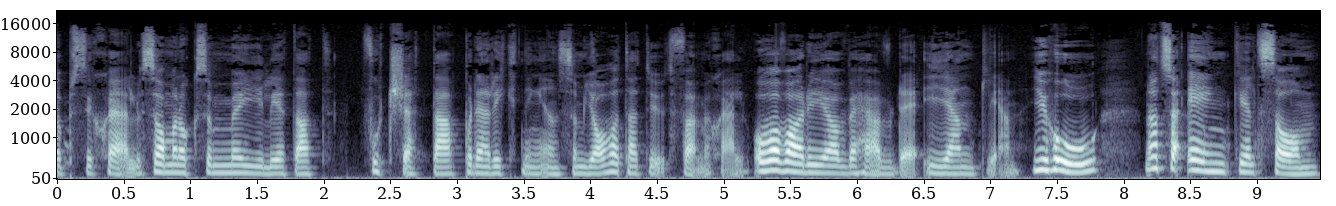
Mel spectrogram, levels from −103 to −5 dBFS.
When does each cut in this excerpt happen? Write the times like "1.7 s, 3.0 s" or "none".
2.2 s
